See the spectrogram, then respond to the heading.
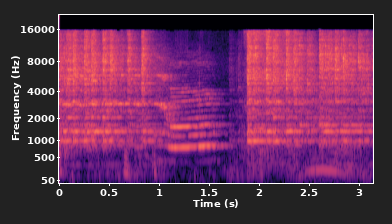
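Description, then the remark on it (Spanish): A garbage collector's hand bell rings with bright, metallic, clanging strokes, its tone shimmering and ringing on between hits, with brief vocal sounds mixed in. “Dale a la jazz la campana esa de la basura.”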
